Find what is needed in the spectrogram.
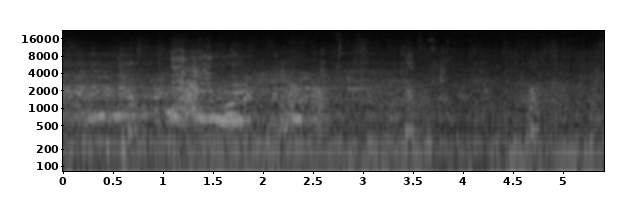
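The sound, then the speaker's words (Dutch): Dogs playing, giving scattered yips, barks and whimpers beneath steady crowd chatter and nearby talk. “Oh, kijk, dus de honden gaan lekker spelen.”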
